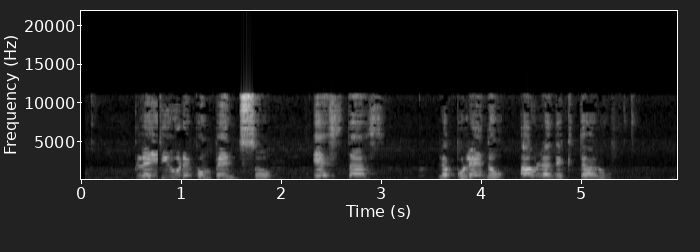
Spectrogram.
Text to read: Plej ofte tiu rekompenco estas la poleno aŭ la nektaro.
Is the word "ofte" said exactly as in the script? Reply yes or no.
no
